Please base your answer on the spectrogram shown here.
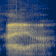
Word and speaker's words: Ea: In the East Semitic language, Enki's name was Ea. It's the same personification. In West Semitic, including Hebrew, it was Aya or Yah. See, Ea. When you pronounce Ea, E-A, you get Yah, which gives us Yahweh.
